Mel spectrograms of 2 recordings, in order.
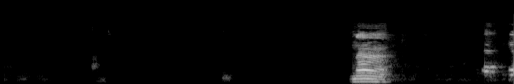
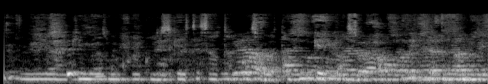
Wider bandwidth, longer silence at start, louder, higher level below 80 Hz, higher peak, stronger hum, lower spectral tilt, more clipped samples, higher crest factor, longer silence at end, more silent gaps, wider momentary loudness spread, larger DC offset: second, 7.4 kHz vs 11.5 kHz; first, 3.5 s vs 0.05 s; about the same, -21 LUFS vs -19 LUFS; second, -74 dBFS vs -54 dBFS; about the same, -2 dBFS vs -2 dBFS; neither; about the same, -5.5 dB/octave vs -5 dB/octave; neither; first, 26 dB vs 16 dB; about the same, 0 s vs 0 s; neither; first, 14 LU vs 8 LU; neither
